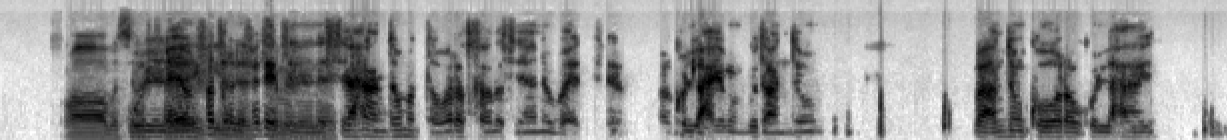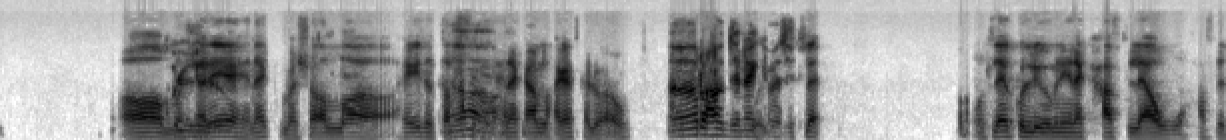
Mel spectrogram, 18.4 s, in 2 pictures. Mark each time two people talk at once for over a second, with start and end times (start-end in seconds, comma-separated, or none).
0.9-2.6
